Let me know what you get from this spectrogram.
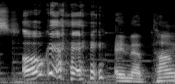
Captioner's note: laughs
